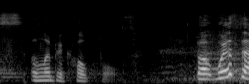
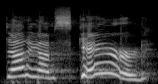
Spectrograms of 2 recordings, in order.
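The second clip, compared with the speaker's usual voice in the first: put-on scared child; 9 semitones higher, 7 dB louder, slower than usual. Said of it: "and I said".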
